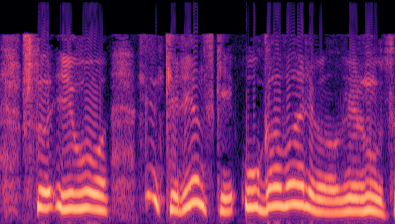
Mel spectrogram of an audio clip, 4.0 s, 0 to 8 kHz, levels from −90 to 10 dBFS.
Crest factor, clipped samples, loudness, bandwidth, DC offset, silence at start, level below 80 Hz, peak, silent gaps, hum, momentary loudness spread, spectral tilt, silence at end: 8 dB; 2%; -9 LUFS; 5.2 kHz; under 0.1%; 0 s; -56 dBFS; 0 dBFS; none; none; 9 LU; -10 dB/octave; 0 s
